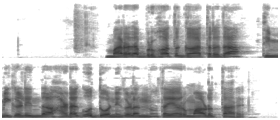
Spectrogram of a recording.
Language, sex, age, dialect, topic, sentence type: Kannada, male, 18-24, Mysore Kannada, agriculture, statement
